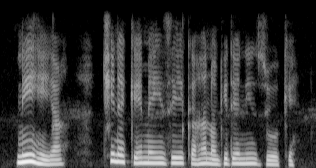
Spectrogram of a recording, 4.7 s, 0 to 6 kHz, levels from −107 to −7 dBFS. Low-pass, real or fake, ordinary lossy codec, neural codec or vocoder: 5.4 kHz; real; none; none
